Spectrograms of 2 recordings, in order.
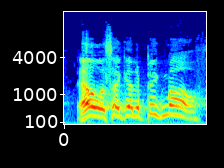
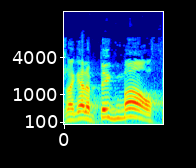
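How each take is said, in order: First: Higher-pitched TV comedy impression; Honeymooners sitcom husband. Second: Said in the usual way. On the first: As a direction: imitate the blustering Honeymooners guy. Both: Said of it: "Like the guy on the honeymooners".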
